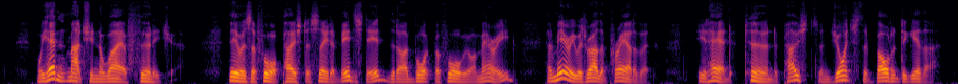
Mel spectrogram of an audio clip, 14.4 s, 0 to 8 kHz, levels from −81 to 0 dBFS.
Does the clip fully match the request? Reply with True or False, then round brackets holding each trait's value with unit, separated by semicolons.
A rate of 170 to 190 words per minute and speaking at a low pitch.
False (160 wpm; 115 Hz)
